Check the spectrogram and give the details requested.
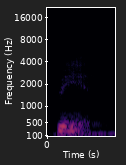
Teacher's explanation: ee-nya dibaca jadi satu bunyi panjang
